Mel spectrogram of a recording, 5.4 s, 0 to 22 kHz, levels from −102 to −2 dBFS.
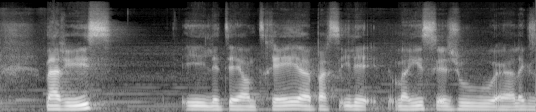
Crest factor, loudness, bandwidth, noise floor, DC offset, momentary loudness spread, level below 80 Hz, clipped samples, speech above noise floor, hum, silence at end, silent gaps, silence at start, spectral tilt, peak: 18 dB; -17 LUFS; 17 kHz; -47 dBFS; under 0.1%; 10 LU; -56 dBFS; under 0.1%; 30 dB; none; 0 s; none; 0 s; -5.5 dB/octave; 0 dBFS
